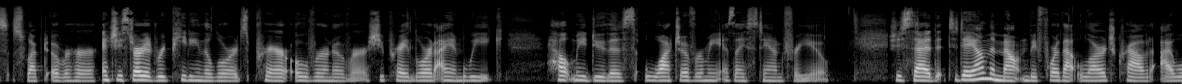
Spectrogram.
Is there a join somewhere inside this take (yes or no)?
yes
